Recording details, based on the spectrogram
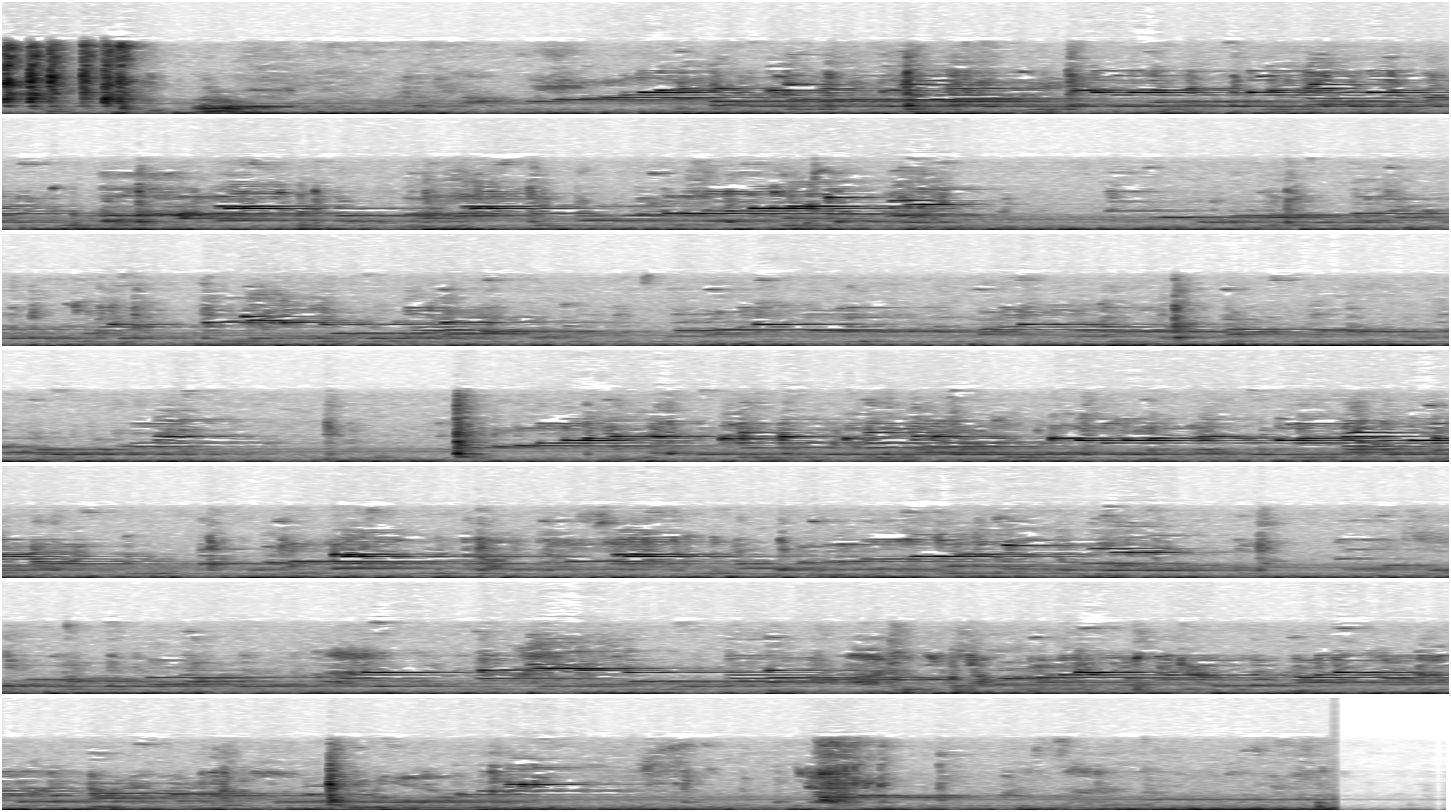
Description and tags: field recording from automaton theater, dolly playing
music-box, wind-up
